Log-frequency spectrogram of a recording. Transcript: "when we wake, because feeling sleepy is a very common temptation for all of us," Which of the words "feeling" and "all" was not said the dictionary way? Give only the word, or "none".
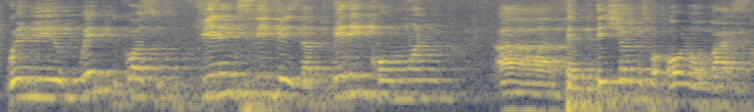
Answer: none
